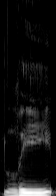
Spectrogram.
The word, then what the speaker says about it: Lea: It's spelled Lea for Lee. People say, is that Leah? I say, I don't know. Do you drink Tia? So it's just like tea, but Lee.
